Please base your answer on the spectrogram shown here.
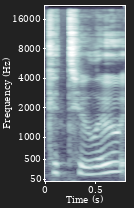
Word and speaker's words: Cthulhu: Then we have Cthulhu, the one I do know how to pronounce. Rob said you could also say Cthulhu if you want to be uppity about it, which I don't.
